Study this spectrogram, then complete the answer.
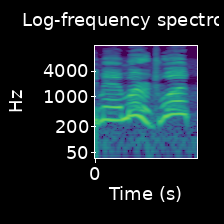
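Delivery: very high-pitched imitation of a startled friend; high retold "what?" reaction; mock disbelief. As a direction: mimic a friend caught off guard on the phone.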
